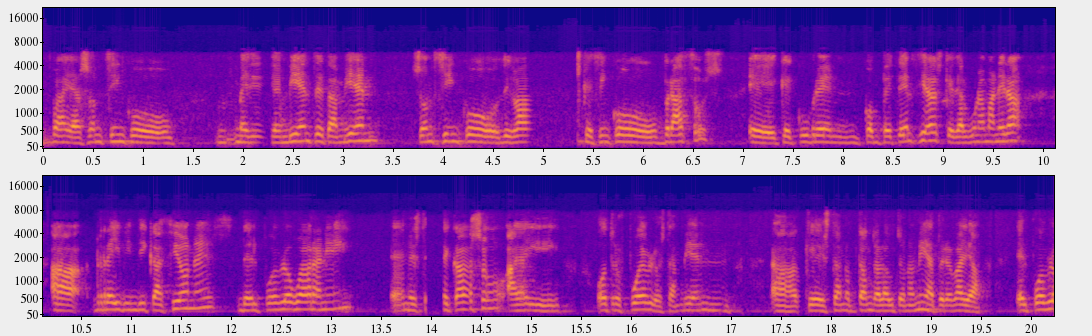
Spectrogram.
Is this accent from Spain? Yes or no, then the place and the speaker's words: yes; Catalonia, Spain; Lamento no poder estar hablando en euskera, pero soy catalana y no me ha dado para aprender tanto.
